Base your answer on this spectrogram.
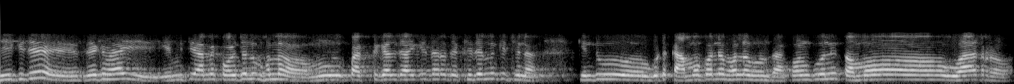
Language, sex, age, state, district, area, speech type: Odia, male, 45-60, Odisha, Jajpur, rural, conversation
